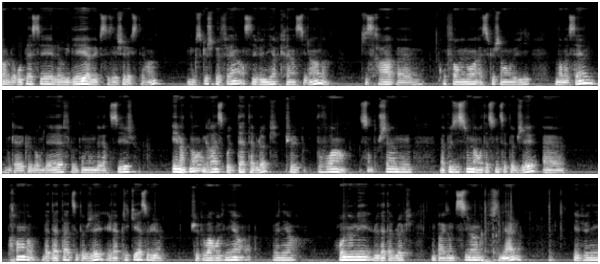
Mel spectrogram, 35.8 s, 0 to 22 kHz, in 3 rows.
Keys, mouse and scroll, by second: 3.2-4.8 middle drag, 5.5 shift+a, 9.9-14.6 drag, 15.5 click, 19.3 click, 24.0 click, 27.9 click, 28.0-31.0 drag.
